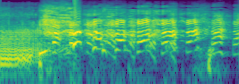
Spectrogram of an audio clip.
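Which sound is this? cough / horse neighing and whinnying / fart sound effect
fart sound effect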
